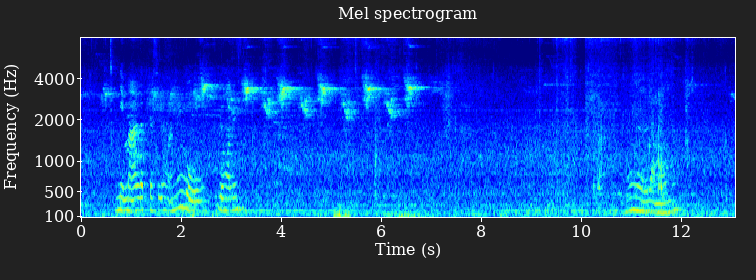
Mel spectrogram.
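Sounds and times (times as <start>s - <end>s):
small bird chirping: 0.0s - 7.5s.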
